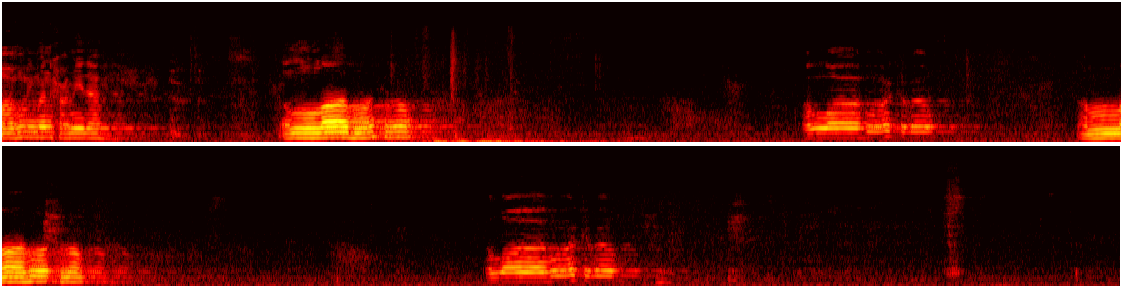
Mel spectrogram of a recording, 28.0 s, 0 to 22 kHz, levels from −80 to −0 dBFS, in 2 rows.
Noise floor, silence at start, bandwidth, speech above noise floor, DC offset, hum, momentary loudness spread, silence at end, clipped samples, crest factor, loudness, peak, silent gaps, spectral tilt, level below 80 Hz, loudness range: -64 dBFS; 0 s; 13 kHz; 37 dB; under 0.1%; none; 28 LU; 2.05 s; under 0.1%; 24 dB; -30 LUFS; -10 dBFS; none; -8 dB/octave; -60 dBFS; 16 LU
